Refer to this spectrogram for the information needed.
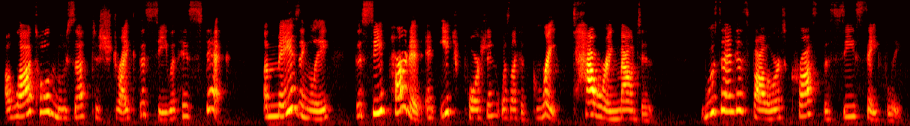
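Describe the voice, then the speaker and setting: A woman's voice: high-pitched, big pitch swings, moderate pace, pushed and bright, poor audio. A woman reading a children's storybook aloud, expressively and speaking directly to young listeners. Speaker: host of children's read-aloud show.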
